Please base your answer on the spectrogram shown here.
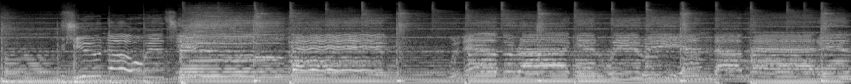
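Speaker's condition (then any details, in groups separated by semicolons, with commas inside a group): No condition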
